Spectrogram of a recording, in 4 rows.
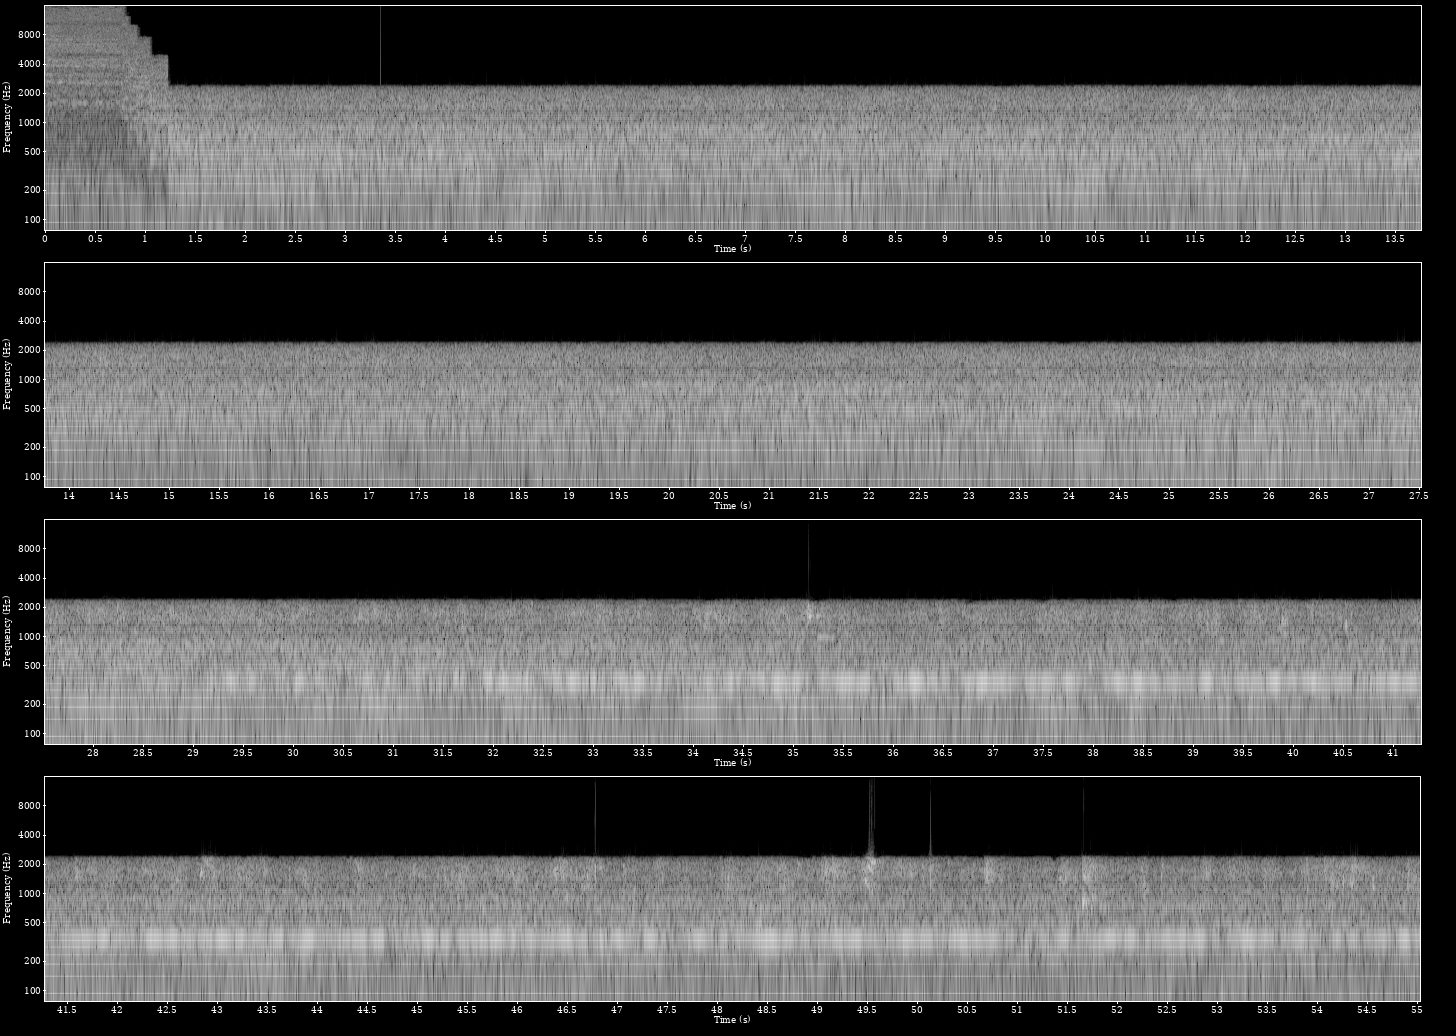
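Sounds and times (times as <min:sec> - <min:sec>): milling machine drilling: 0:00.0 - 0:01.2.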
